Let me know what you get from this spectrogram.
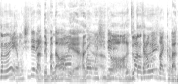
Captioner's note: speaking Spanish; speaking Spanish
